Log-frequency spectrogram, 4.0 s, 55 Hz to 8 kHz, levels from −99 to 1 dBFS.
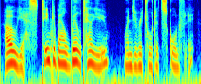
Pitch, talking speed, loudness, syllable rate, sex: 175 Hz, 150 wpm, -19 LUFS, 4.7 syllables/s, female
